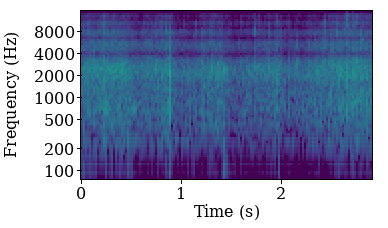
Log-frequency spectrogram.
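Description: A round of applause from a group, a dense, steady patter of many hands clapping at once, with a few sharper claps standing out. No one speaks over it.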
